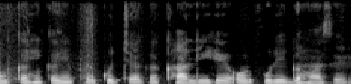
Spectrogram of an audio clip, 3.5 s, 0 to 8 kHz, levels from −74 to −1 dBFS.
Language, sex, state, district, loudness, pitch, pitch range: Hindi, female, Chhattisgarh, Raipur, -20 LUFS, 200 Hz, 195-210 Hz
